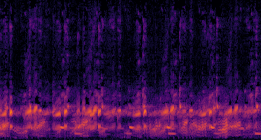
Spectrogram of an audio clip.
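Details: Overlapping frog croaks form a steady, buzzing chorus, with a few short, clear tonal notes rising above the rattling background.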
